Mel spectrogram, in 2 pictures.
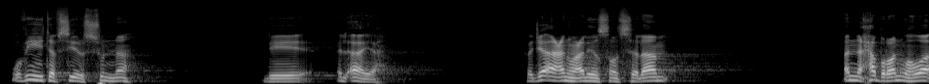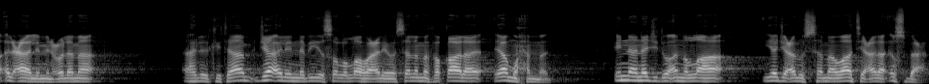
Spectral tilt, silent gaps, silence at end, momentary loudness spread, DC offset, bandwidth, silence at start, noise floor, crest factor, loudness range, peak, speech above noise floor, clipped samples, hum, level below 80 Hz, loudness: -5 dB/octave; none; 0.05 s; 12 LU; under 0.1%; 15 kHz; 0.15 s; under -90 dBFS; 20 dB; 6 LU; -6 dBFS; over 66 dB; under 0.1%; none; -52 dBFS; -25 LUFS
